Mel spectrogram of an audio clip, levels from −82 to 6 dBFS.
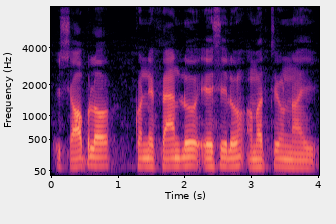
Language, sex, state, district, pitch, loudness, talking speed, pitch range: Telugu, male, Telangana, Mahabubabad, 105 Hz, -17 LUFS, 105 wpm, 100-110 Hz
